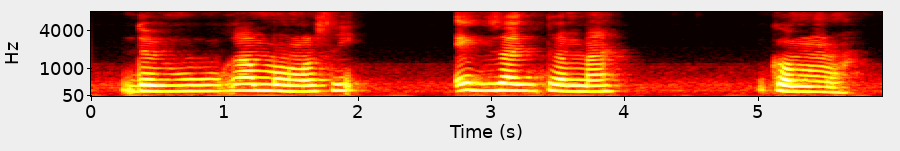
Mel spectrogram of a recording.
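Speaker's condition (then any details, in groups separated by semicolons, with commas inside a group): Cerebral palsy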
